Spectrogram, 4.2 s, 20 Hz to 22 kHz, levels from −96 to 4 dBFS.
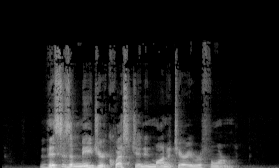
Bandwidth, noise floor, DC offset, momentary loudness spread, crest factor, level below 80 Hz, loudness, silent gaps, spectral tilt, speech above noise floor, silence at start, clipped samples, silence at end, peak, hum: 16.5 kHz; -64 dBFS; under 0.1%; 11 LU; 18 dB; -56 dBFS; -20 LUFS; none; -5.5 dB/octave; 44 dB; 0.6 s; under 0.1%; 0.7 s; -4 dBFS; none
